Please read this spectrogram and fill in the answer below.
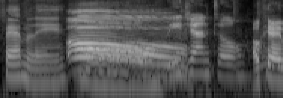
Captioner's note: cast exclaims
